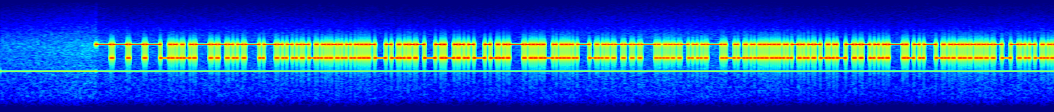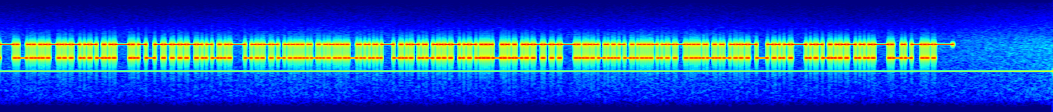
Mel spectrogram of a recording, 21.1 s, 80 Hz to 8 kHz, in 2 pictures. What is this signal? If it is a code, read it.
RTTY (45.45 baud, 850 Hz shift), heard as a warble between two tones, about 2200 Hz centre, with a steady whistle near 1180 Hz. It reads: 2VWP FIYT 5325 JERV 1D8E RSCP O8ZV JJ92 EDK0 BOQ2 NQNS JEIV UN04 1DAL YPKS N52P 8EMF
